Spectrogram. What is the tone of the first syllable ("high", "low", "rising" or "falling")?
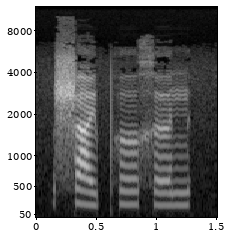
falling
